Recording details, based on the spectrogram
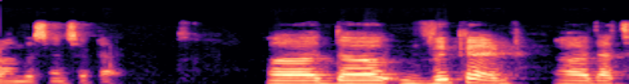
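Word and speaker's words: WICED: pressure sensor Etc on the sensor tab the wicked that's how it's pronounced uh is from broadcom and it consists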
